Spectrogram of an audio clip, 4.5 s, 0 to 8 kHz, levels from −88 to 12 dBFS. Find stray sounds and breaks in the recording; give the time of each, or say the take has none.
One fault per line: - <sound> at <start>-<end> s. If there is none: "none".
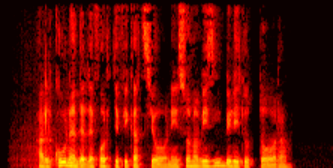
none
